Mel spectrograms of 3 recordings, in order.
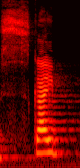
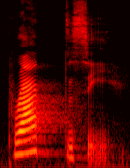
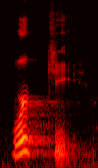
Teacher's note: instead of saying skype, you may hear people saying 'skypee' - the very tiny 'ee' sound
